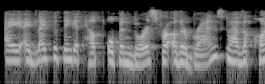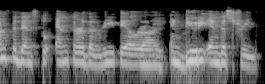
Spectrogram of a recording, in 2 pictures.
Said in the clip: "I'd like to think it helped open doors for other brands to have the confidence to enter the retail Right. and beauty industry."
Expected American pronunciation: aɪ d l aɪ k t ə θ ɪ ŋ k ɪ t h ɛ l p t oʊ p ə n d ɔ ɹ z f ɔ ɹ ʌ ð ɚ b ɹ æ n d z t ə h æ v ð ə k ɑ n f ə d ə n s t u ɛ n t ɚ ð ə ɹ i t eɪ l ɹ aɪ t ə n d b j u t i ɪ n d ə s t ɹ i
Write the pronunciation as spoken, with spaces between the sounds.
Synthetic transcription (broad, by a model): aɪ d l aɪ k t ə θ ɪ ŋ k ɪ t h ɛ l p t oʊ p ə n d ɔ ɹ s f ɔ ɹ ʌ ð ɚ b ɹ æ n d s t ə h æ v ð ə k ɑ n f ə d ə n s t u ɛ n t ɚ ð ə ɹ i t eɪ l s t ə n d b j u t i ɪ n d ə s t ɹ i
